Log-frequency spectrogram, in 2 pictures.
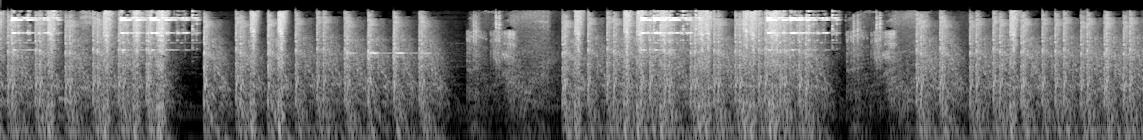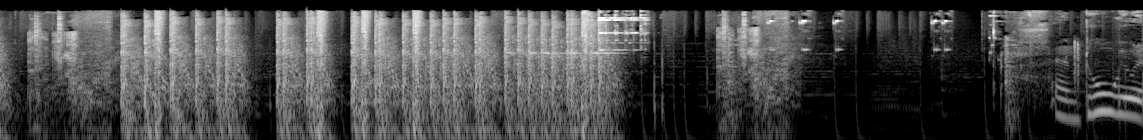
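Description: Dual-wielded SMGs firing in the Gun Raiders video game, with rapid bursts of shots over dense game music, loud and nearly continuous, breaking off near the end.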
